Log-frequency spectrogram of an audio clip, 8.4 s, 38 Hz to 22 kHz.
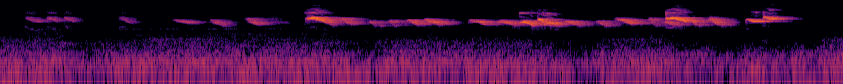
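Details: Oriental white-eye kept as a hobby bird, diet adjusted for cold rainy weather, 8 October 2022: soft separated high chirps at first, building after three seconds into a louder, continuous rapid twittering warble over low hum.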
